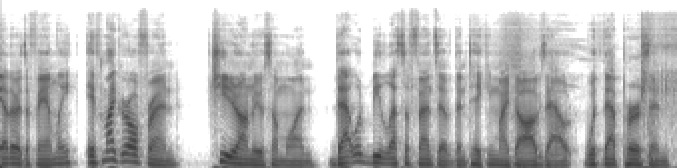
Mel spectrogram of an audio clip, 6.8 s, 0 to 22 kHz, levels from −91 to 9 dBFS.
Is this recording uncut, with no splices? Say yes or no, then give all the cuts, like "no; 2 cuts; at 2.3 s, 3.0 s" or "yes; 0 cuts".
yes; 0 cuts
